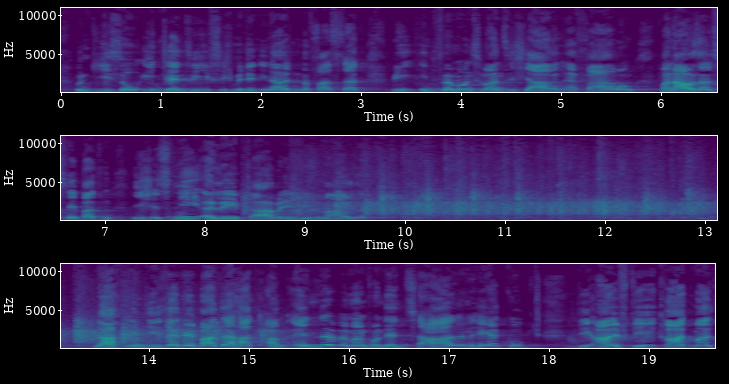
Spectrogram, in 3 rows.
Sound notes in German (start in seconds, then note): 8.1 Beifall BÜNDNIS 90/DIE GRÜNEN und CDU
